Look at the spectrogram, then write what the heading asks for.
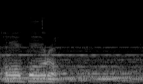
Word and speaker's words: Oboro: He defeated Oboro. I am saying it right. Oboro.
